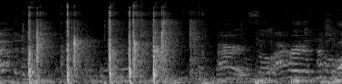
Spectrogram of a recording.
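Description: A handful of sharp hand claps in an irregular group near the start, fairly close, followed by soft murmuring voices in a classroom setting.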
